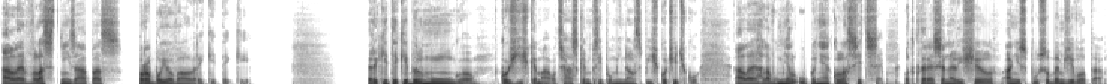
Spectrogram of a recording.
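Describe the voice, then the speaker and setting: A man narrating a storybook in an expressive, animated reading. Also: on the low side, dry recording, studio quality.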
